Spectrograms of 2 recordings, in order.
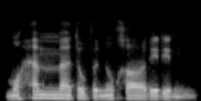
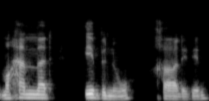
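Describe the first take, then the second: First: The opening vowel of ibn is dropped and linked. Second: The opening vowel of ibn is clearly pronounced. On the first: The speaker calls it right. "We say" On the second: The speaker calls it wrong. "we wouldn't say"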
